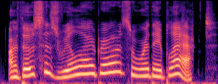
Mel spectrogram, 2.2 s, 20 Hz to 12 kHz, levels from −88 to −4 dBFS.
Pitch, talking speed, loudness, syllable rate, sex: 275 Hz, 245 wpm, -15 LUFS, 7.0 syllables/s, female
